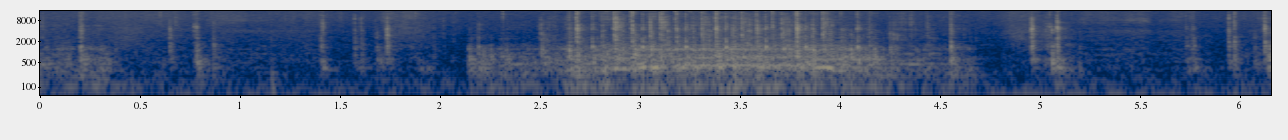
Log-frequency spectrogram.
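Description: Domestic electric sewing machine stitching hook-and-loop tape onto a fabric backing in one short run, starting about two seconds in and stopping shortly before the fifth second. A few light clicks come before and after the run.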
